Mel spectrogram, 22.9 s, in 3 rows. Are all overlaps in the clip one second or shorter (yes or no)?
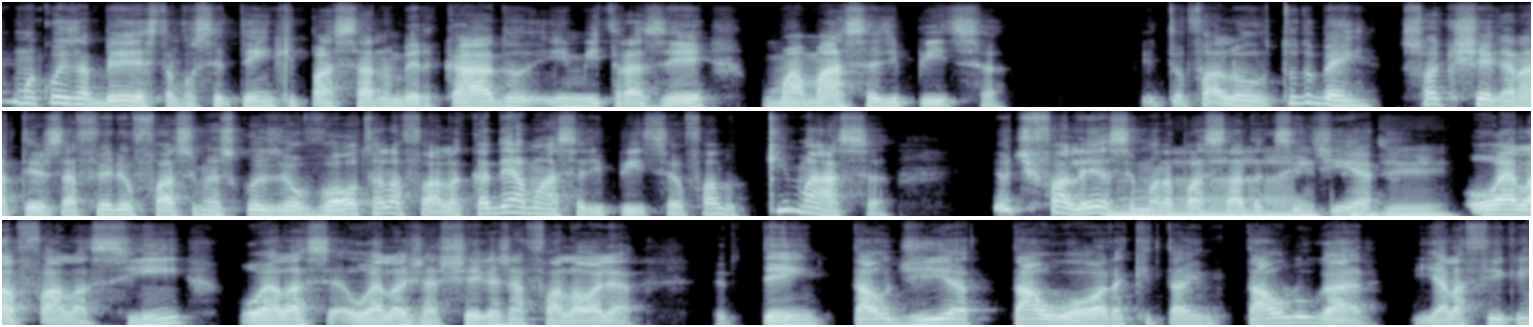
no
